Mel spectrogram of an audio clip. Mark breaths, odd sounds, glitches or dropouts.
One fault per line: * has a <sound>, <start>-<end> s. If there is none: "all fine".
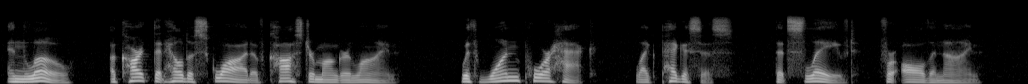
all fine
